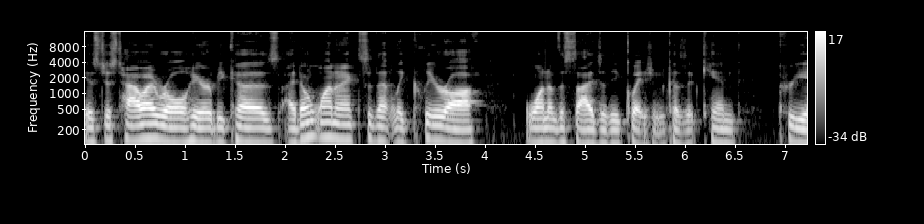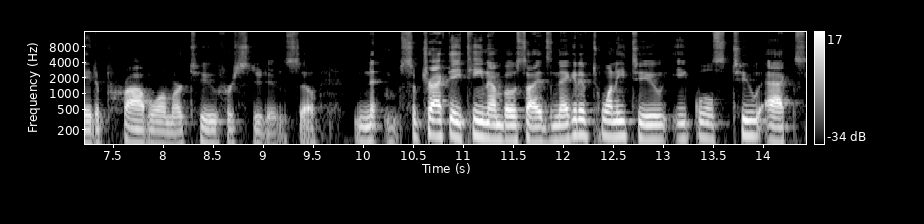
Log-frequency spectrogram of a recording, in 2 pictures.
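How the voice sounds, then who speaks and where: Recorded very cleanly against a silent background, a man speaks at a moderate pace with a medium pitch and ordinary pitch variation. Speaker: math teacher. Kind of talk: tutorial. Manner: animated.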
